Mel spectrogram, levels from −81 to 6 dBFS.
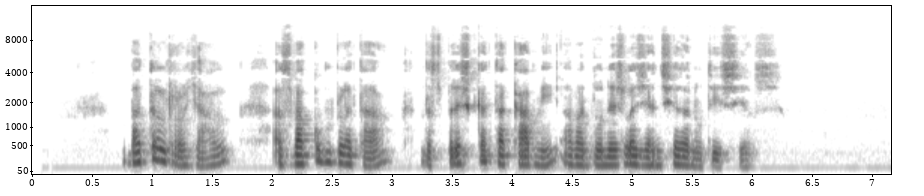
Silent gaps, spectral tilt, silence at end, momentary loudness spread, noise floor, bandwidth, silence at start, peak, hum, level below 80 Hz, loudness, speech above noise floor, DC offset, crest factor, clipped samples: none; -5 dB/octave; 0.95 s; 11 LU; -66 dBFS; 11 kHz; 0.75 s; -6 dBFS; none; -72 dBFS; -28 LUFS; 38 dB; under 0.1%; 24 dB; under 0.1%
